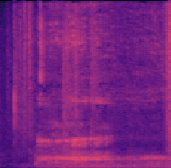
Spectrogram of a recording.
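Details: Puppy named Sonny growling indoors while playing tug with his dolphin pillow toy; a sustained rough, rumbling growl starting after half a second and holding steady, a person saying "give me that".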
